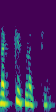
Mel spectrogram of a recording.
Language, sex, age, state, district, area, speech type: Marathi, female, 30-45, Maharashtra, Yavatmal, rural, conversation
